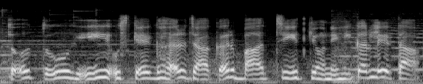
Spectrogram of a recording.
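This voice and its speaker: A woman's voice: sits high, takes it slowly, over music. A woman voicing an exasperated, plain-spoken village mother in a cartoon, by turns scolding and pleading. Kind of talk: Hindi cartoon acting.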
